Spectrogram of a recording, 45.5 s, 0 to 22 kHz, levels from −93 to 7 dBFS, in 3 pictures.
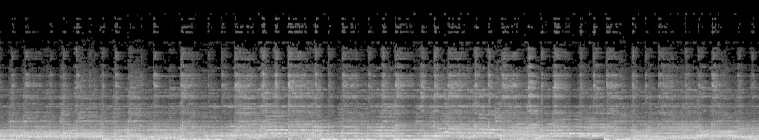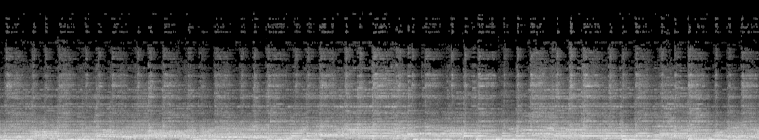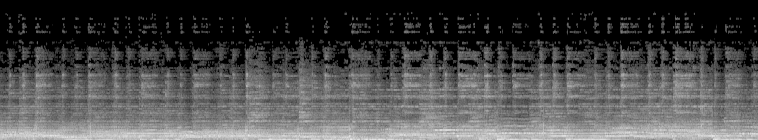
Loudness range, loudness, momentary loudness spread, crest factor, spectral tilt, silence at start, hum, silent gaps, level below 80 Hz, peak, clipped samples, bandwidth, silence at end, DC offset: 1 LU; -11 LUFS; 2 LU; 10 dB; -5.5 dB/octave; 0 s; none; none; -44 dBFS; 0 dBFS; under 0.1%; 14.5 kHz; 0 s; under 0.1%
